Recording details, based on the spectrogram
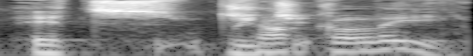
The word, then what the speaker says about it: Txakoli: If you're out and you're out at a Spanish restaurant, ask for a Chocolí. – Gotcha. – If you don't know how to pronounce it, it's Chocolí.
